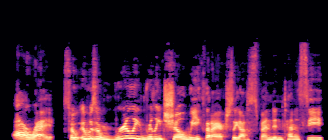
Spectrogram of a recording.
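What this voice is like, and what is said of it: Southern Tennessee country accent. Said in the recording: “I also got this accent that I'm just trying to shake it off... the country lands of Tennessee”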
